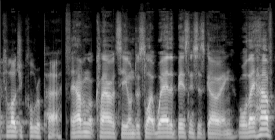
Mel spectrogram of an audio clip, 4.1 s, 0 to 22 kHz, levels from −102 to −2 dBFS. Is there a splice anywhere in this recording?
yes; 1 cut; at 0.9 s

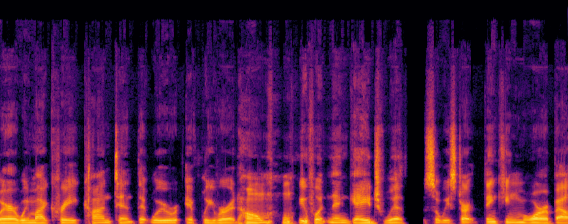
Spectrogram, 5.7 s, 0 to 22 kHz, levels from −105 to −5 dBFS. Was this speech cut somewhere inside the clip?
yes; 1 cut; at 4.3 s

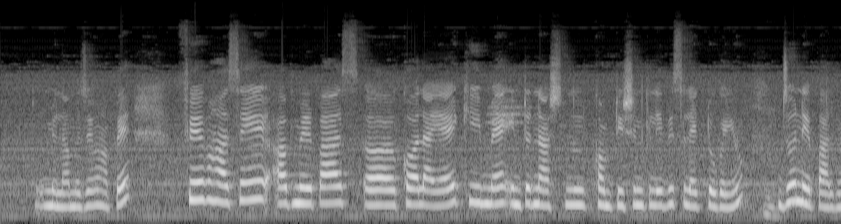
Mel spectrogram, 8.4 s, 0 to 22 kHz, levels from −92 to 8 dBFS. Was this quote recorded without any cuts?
yes; 0 cuts

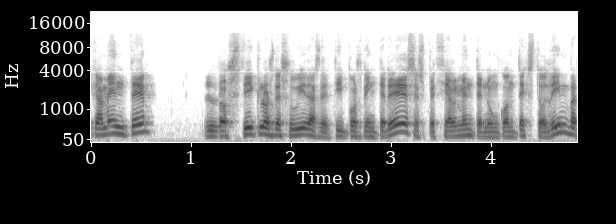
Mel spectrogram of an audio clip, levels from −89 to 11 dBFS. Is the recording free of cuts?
yes; 0 cuts

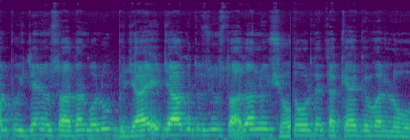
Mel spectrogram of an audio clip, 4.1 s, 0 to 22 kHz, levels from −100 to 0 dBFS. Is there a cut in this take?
yes; 1 cut; at 3.0 s

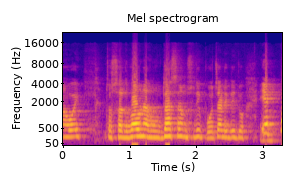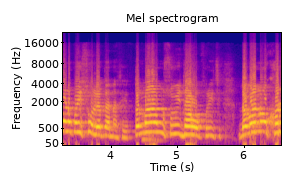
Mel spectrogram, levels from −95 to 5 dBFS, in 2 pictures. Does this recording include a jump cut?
no; 0 cuts

